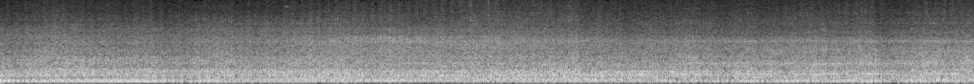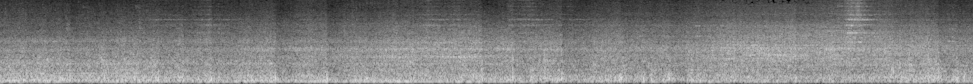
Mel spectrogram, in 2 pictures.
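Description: GE diesel-electric locomotive of the State Railway of Thailand's GEA class pulling out with its engine running in a deep, steady drone, which fades after about half the time. The passenger carriages then roll past with wheel and rail noise and thin, high wheel squeals in the second half.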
